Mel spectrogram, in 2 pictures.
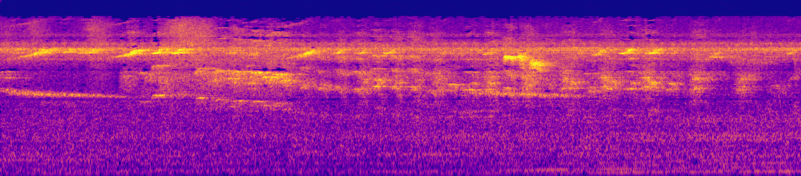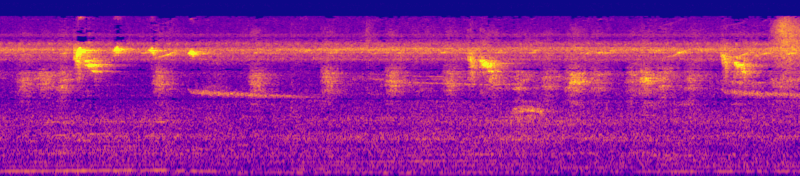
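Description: Birds calling: repeated thin whistled notes that fall slightly in pitch, and short high chips, over a steady low rumble.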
